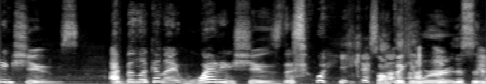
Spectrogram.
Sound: laughter

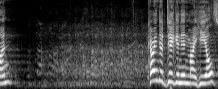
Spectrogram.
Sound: audience laughing

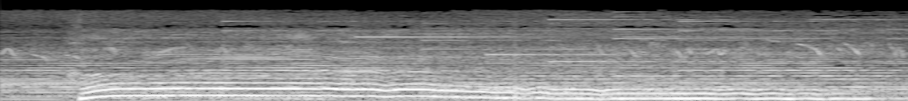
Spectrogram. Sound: humming

